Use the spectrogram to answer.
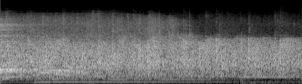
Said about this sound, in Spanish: Un aplauso aquí porque Él vive.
